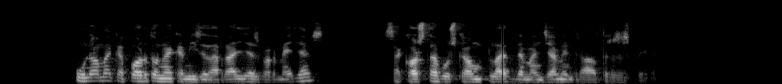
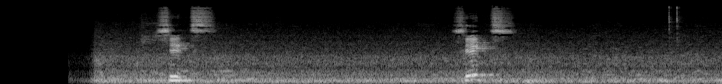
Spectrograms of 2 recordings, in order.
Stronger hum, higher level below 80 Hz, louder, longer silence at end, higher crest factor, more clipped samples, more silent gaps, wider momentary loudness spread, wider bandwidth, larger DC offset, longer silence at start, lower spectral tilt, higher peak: neither; second, -68 dBFS vs -46 dBFS; second, -26 LUFS vs -22 LUFS; first, 1.55 s vs 0 s; about the same, 24 dB vs 22 dB; neither; first, 3.24-3.84 s vs none; about the same, 15 LU vs 16 LU; second, 7.8 kHz vs 16 kHz; neither; second, 0.75 s vs 0.9 s; about the same, -4.5 dB/octave vs -4.5 dB/octave; about the same, -4 dBFS vs -2 dBFS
